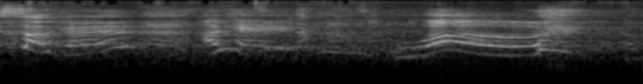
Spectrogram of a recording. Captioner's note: laughter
